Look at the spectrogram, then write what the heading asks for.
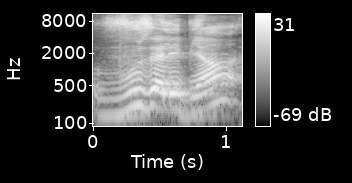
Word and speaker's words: vous allez bien: So, vous allez bien, vous allez bien, pronounced together as vous allez bien is one of the main ways to say, are you okay?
